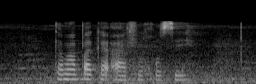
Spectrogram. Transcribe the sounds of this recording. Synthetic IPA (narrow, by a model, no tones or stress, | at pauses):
kʼamapʼakʼa̰ʔafɪχʊsɪ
